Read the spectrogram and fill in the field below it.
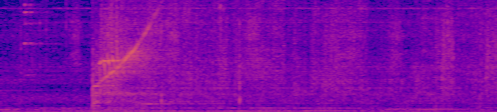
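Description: A low electric hum starts suddenly and drones steadily.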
